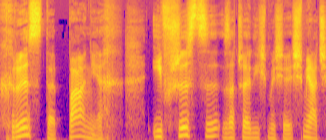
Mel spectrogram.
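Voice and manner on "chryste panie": mock half-scared, half-amused woman's exclamation. Retelling how a woman in the theatre balcony called out during the film; retelling a half-scared, half-amused cry. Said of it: "powiedziała dokładnie takim głosem".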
